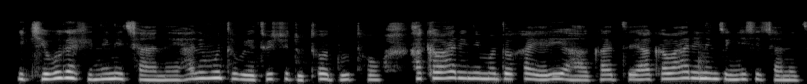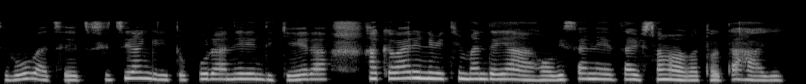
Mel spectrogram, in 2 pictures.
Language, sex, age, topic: Rundi, female, 18-24, education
